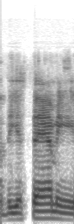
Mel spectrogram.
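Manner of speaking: Athame as "uh-THAM-ee"; nineteen-fifties pronunciation. Shown as a demonstration. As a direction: hit THAM in Athame and finish on "ee". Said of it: "how they would have said it in nineteen fifty-two".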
